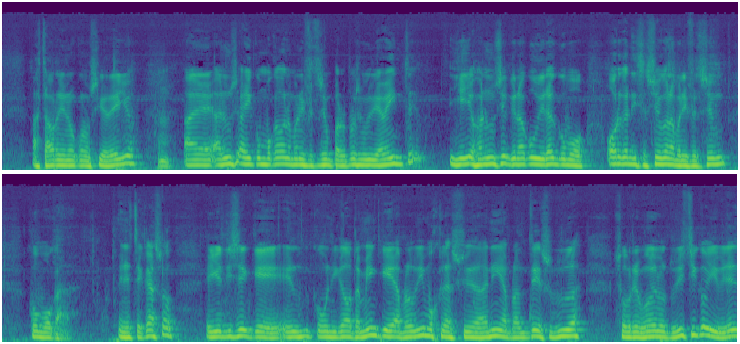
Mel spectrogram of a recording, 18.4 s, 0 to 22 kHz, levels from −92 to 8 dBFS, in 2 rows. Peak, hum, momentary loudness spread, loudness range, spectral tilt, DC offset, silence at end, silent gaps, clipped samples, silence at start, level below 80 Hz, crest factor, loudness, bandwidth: 0 dBFS; none; 8 LU; 3 LU; -8 dB/octave; under 0.1%; 0 s; none; under 0.1%; 0.4 s; -36 dBFS; 12 dB; -14 LUFS; 13.5 kHz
